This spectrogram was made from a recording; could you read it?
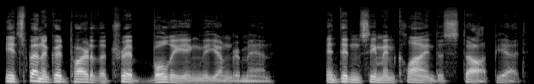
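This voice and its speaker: Male narrator, lowish pitch, scripted thriller audiobook read, very dry recording. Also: animated, moderate pace, fairly bright tone, dry recording.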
